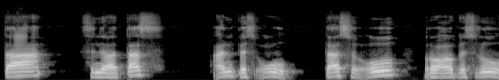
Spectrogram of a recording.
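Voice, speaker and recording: A man teaching Quran reading, patiently spelling out each word letter by letter and slowly stretching the recited syllables. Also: on the high side. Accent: Bangladeshi Bengali. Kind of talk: step-by-step spelling lesson.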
